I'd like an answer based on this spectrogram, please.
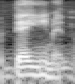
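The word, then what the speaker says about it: Daemon: And the first part's called Demon, but it's spelled like the Unix variety of a demon, or Damon. Damon, yeah. But everybody Okay. says Demon.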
